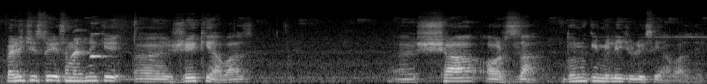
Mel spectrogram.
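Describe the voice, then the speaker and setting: A man teaching a recorded language lesson, pronouncing words slowly and carefully, repeating each one with many hesitant pauses. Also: mid-range voice, expressive, a little hiss or hum. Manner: slow, careful pronunciation drills with many hesitations.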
